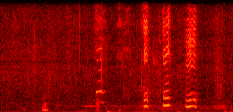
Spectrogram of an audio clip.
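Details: Young Rottweiler puppies, just learning to walk with eyes opening, give short, thin, squeaky whimpers in quick succession.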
